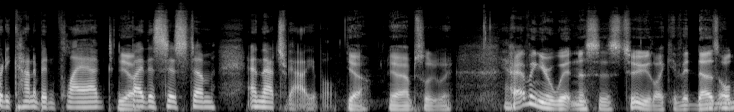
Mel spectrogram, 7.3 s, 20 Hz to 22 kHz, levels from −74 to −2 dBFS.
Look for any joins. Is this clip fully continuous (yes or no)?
no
